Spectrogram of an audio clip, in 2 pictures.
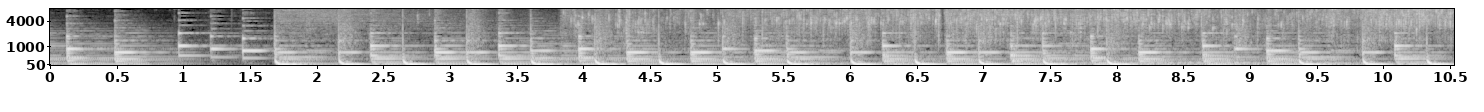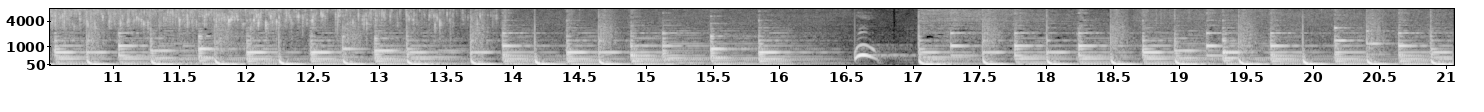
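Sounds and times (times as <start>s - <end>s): music with steady beat: 1.7s - 15.3s, 17.1s - 21.0s
food sizzling in oil: 1.8s - 3.0s, 3.8s - 14.2s.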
